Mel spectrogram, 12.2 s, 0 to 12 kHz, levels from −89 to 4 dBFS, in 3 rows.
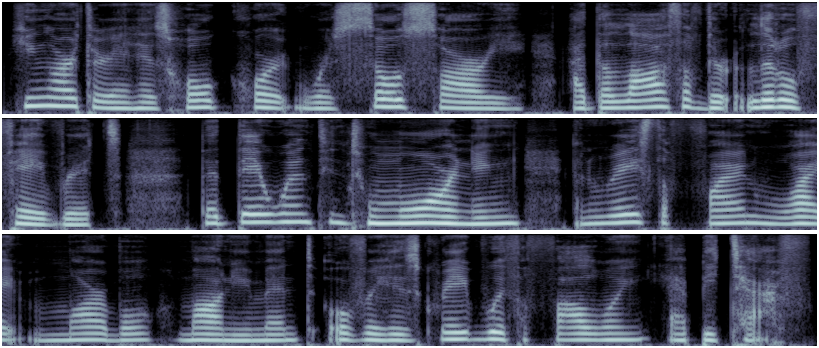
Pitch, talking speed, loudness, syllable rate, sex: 195 Hz, 170 wpm, -18 LUFS, 5.1 syllables/s, female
